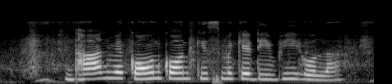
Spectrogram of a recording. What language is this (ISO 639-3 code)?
bho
